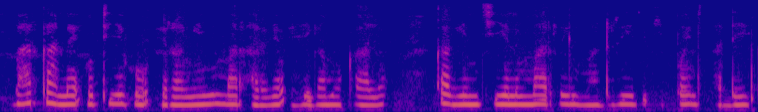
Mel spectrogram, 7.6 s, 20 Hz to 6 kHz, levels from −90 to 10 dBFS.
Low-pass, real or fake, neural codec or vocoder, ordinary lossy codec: 5.4 kHz; real; none; none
